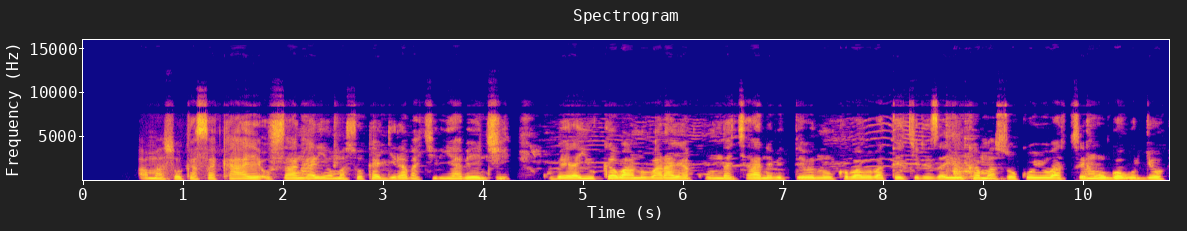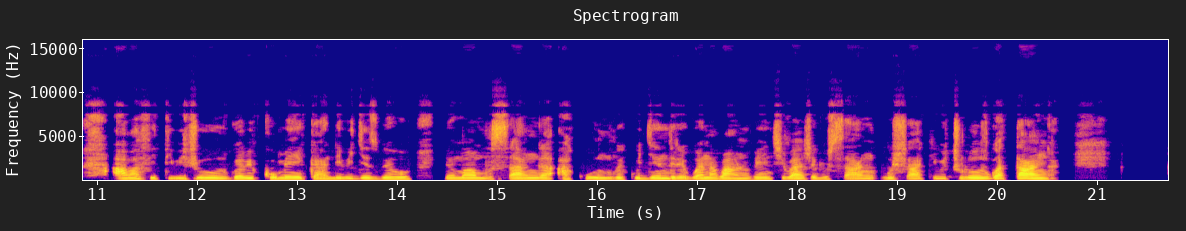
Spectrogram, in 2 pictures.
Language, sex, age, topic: Kinyarwanda, male, 18-24, finance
